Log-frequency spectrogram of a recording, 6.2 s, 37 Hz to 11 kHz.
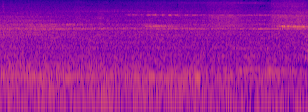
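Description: DB ICE 2 high-speed train rolling slowly along the platform, a steady low rumble with a thin, steady high squeal from the wheels or brakes above it.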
